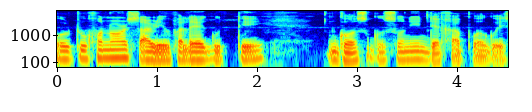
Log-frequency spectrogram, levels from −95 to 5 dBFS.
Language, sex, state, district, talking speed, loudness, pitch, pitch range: Assamese, male, Assam, Sonitpur, 105 wpm, -17 LUFS, 125 Hz, 115-135 Hz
